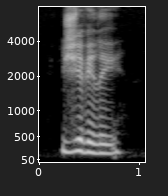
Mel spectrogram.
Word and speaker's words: živili: You say, živili.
